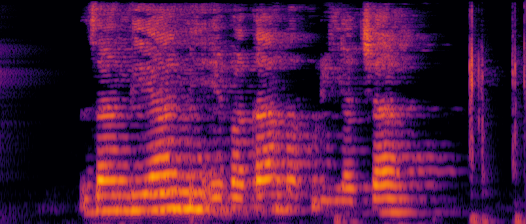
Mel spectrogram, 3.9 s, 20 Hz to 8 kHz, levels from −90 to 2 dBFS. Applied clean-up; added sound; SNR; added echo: classical method WPE with log-MMSE.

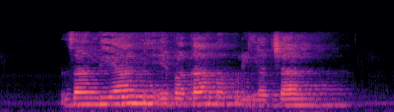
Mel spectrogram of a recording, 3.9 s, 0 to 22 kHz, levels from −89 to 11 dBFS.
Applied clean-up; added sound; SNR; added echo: neural separator model SepFormer DNS4.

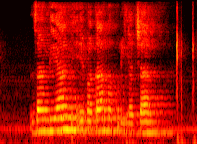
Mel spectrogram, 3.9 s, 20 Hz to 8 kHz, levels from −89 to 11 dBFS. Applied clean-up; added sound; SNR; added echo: none; Computer keyboard; 19 dB; reverberation time 1.0 s.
